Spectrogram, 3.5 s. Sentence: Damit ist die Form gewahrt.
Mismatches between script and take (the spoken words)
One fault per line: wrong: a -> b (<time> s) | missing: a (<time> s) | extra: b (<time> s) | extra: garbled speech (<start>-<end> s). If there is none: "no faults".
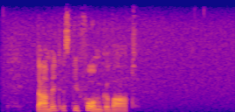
no faults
